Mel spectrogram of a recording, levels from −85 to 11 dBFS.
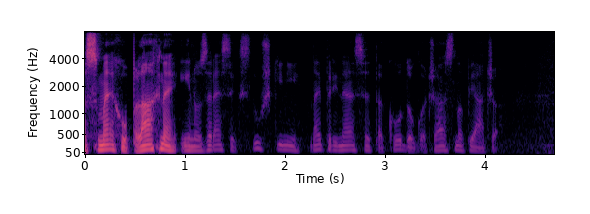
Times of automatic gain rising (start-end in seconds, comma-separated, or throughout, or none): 0.97-4.19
